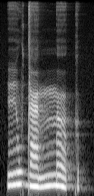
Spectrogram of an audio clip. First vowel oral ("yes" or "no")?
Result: yes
